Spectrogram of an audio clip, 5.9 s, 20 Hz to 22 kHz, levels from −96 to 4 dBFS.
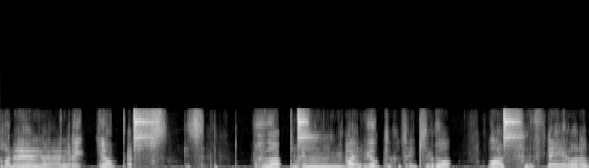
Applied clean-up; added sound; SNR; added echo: neural diffusion model UNIVERSE++.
